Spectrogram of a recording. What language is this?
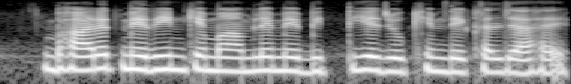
Magahi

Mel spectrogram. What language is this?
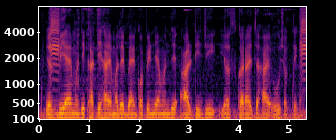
Marathi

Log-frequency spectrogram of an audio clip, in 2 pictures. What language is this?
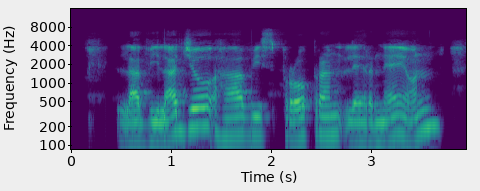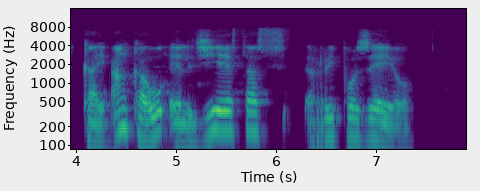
Esperanto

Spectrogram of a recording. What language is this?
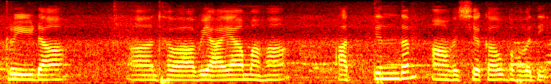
Sanskrit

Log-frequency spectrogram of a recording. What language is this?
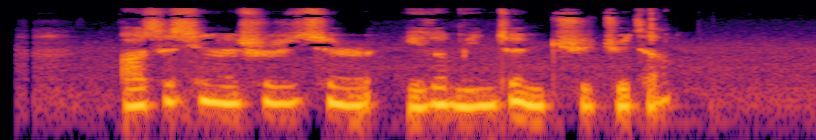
Chinese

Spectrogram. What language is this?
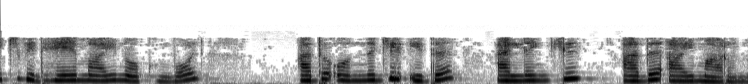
Malayalam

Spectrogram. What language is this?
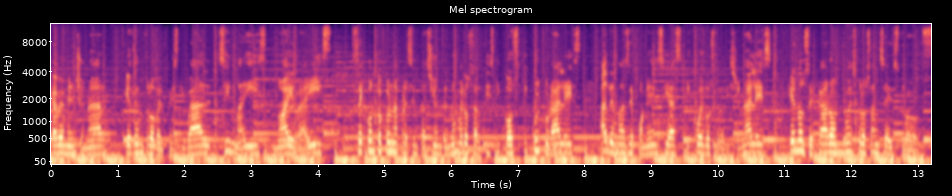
Spanish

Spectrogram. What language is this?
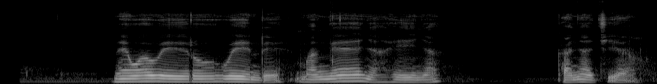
Luo (Kenya and Tanzania)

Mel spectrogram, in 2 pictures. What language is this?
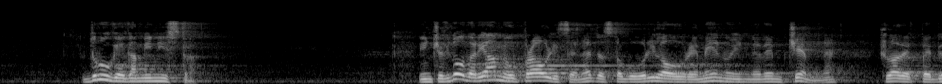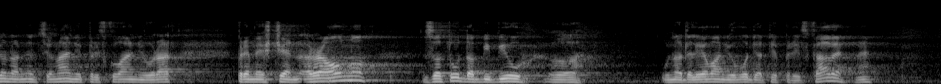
Slovenian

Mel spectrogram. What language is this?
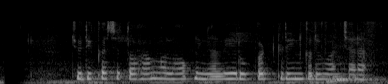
Sundanese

